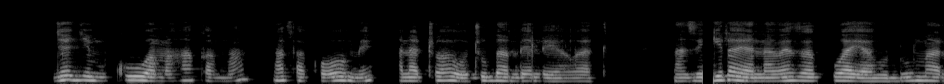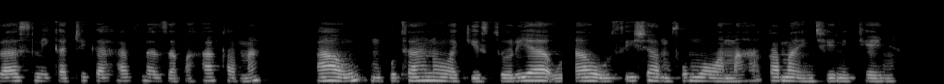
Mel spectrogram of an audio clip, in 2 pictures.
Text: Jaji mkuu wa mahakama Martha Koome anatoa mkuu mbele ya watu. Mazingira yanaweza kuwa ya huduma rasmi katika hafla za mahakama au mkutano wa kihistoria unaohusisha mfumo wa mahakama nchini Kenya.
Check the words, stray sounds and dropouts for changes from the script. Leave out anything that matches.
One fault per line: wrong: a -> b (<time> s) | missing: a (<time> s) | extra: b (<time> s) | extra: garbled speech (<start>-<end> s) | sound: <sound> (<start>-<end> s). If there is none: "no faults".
wrong: mkuu -> hotuba (4.5 s)
sound: dropout (7.0-7.1 s)
sound: dropout (15.1-15.2 s)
